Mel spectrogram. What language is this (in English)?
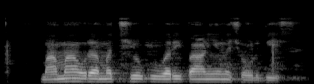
Gurgula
